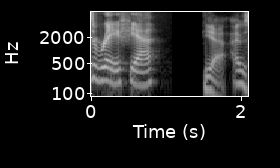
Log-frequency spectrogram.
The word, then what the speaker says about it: Ralph: wickham fines is it not rayfeinz it's a rafe yeah yeah i would say i've i've heard but it's it's spelled that way it's spelled like ralph but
